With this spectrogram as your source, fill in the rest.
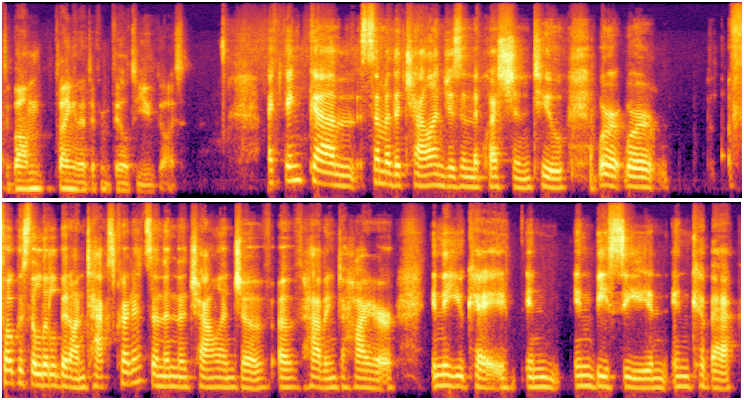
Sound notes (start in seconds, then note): none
